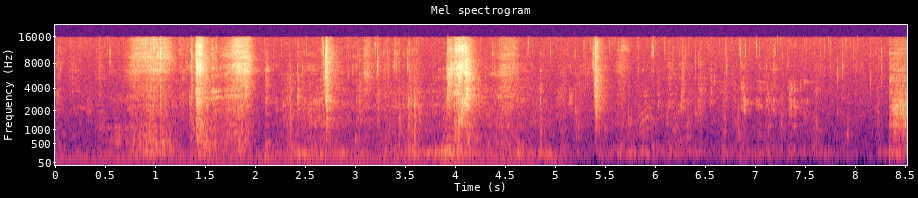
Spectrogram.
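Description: Close-miked wet eating sounds: a sauce-soaked piece of corn on the cob being bitten and chewed, with several sharp wet smacks and clicks of the mouth.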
